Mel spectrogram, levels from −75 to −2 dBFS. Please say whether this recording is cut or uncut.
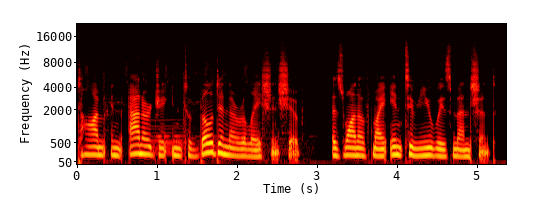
uncut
